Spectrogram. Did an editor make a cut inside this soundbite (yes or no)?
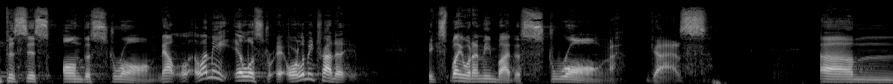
no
